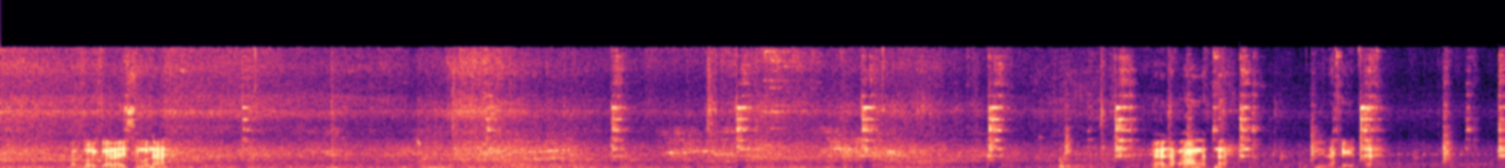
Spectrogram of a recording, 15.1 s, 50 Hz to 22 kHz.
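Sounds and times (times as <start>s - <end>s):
diesel truck engine idling: 0.0s - 15.0s
sharp metal clinks: 7.2s - 7.7s, 9.8s - 10.2s.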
